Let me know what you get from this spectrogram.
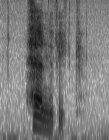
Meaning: a male given name, equivalent to English Henry
- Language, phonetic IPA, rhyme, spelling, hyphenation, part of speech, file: Hungarian, [ˈhɛnrik], -ik, Henrik, Hen‧rik, proper noun, Hu-Henrik.ogg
